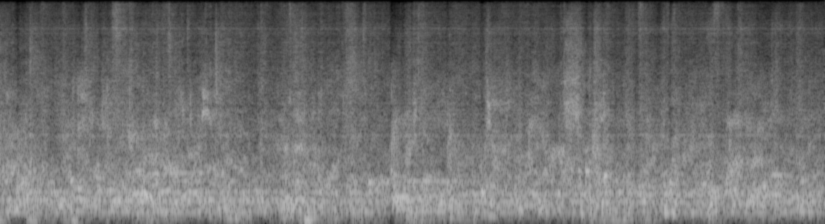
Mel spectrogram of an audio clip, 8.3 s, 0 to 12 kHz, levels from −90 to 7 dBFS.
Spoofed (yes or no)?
yes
